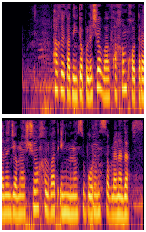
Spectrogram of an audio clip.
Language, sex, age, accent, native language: Uzbek, female, 19-29, Toshkent viloyati, Uzbek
